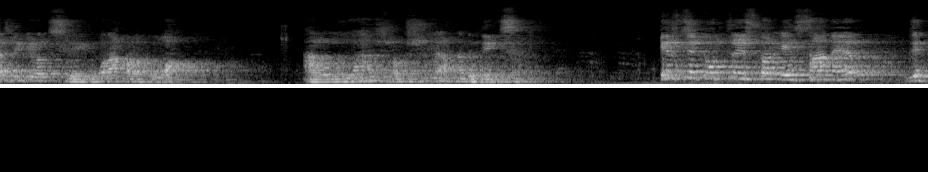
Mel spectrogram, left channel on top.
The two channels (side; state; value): right; silent; digital silence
